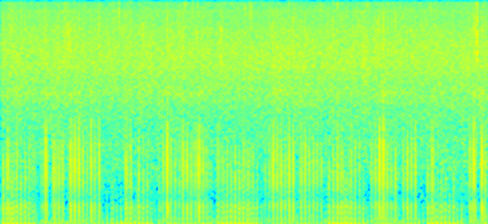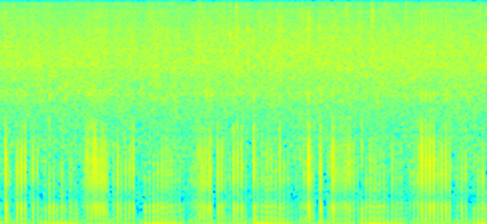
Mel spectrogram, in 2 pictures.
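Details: Sleeping house cats, ginger tabby and calico, purring contentedly with rain sounds; strong low-pitched rumble in steady repeating pulses, a broad wash of rain noise throughout.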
